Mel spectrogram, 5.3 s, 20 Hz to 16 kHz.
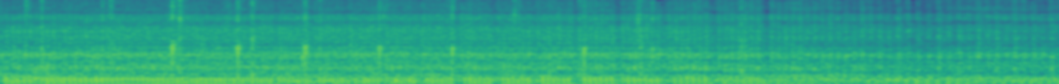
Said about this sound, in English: This is an Albion A14. Introduced in 1911 as a 4-cylinder model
